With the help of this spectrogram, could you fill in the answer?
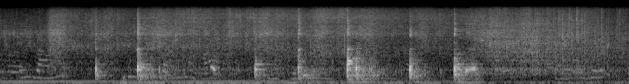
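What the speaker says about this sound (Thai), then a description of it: "เจียวกระเทียมให้หอมเสร็จแล้วเราก็ผัดหมูนะฮะ" Pork sizzles steadily in a hot pan while a utensil scrapes and clacks against it in repeated stir-frying strokes, close by.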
